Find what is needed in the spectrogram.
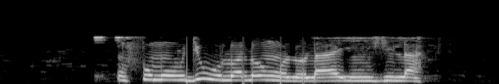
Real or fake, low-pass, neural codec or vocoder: real; 3.6 kHz; none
